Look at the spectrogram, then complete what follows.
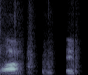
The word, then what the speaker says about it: Lummi: So we acknowledge that we are on the traditional, ancestral, and unceded lands of the Lummi Nation, pronounced the Lummi of the sea.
